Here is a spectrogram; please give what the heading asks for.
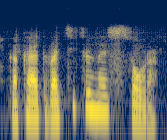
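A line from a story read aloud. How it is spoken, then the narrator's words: Sighing drawl. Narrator (Russian): со вздохом протянула Александрина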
